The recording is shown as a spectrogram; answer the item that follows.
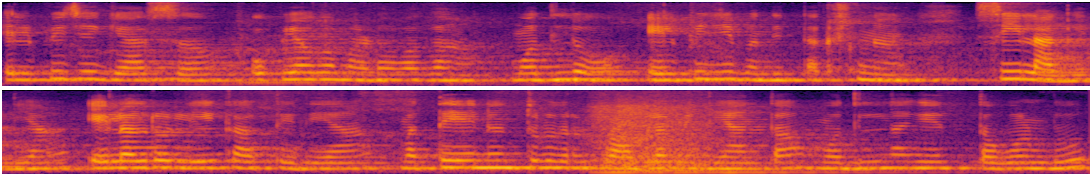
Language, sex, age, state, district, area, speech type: Kannada, female, 18-30, Karnataka, Chikkaballapur, rural, spontaneous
